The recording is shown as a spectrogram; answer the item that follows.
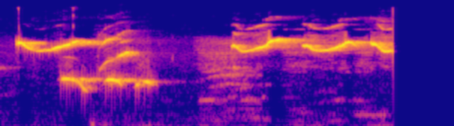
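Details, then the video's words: A sooty-headed bulbul sings a brief lively phrase: a high wavering whistle dropping to a lower buzzy slur, a short pause, then a high trilled, warbling run that stops abruptly. "burung kutilang gacor"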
